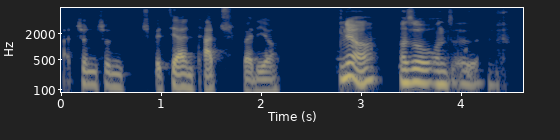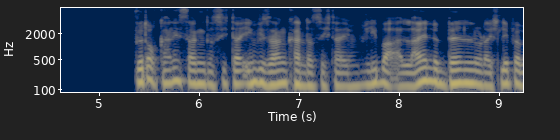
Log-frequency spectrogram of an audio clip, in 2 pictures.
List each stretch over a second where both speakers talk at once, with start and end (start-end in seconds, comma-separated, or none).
none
